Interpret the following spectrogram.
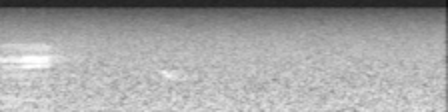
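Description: Near silence: a faint steady hiss, with a brief faint high-pitched sound at the very start.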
